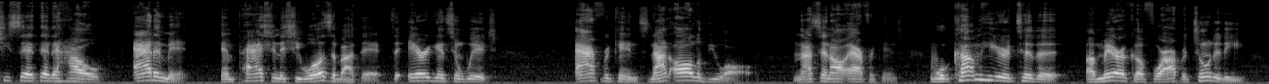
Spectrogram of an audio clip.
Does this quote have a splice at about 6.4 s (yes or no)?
no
